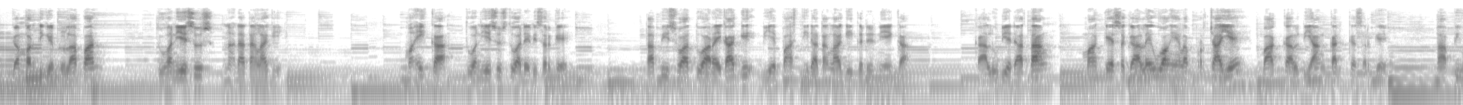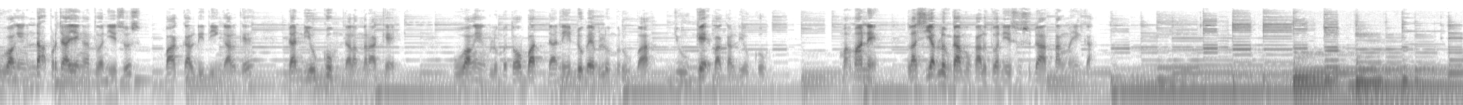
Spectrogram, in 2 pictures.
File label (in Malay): good news melayu tanjung raja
